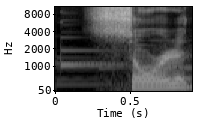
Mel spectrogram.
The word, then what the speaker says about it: sword: Sword. There's 1 silent letter, which is the W.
